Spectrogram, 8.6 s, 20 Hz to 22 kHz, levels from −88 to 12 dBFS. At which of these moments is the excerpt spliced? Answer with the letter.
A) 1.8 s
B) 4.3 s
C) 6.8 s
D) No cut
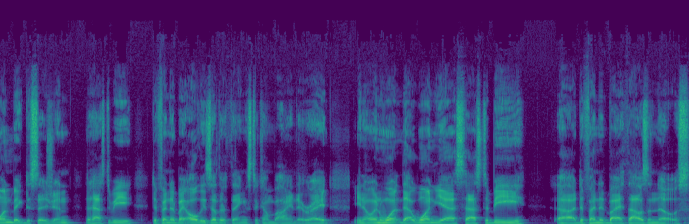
B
